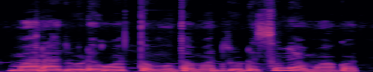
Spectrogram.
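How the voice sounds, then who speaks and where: A woman's voice: mid-range voice, little pitch movement, fast talker, mellow, no room sound, natural voice. A woman with a Gujarati accent playing a demanding village in-law who wheedles insistently in a casual phone conversation. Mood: coaxing, stubborn.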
